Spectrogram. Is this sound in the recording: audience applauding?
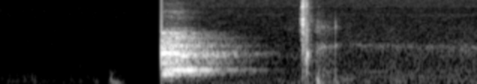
no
